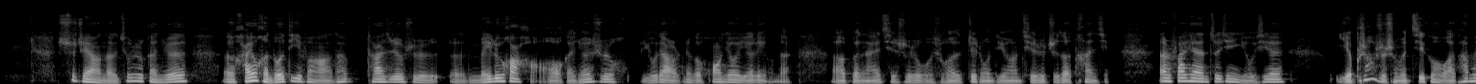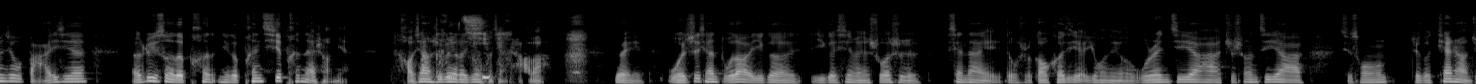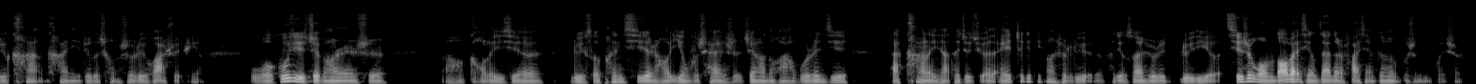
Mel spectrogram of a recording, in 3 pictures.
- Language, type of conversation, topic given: Chinese, podcast, 你怎么看待城市里的绿地越来越少这件事？
- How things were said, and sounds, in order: laugh; other background noise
